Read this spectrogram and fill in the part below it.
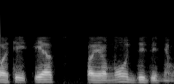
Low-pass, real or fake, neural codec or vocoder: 3.6 kHz; fake; codec, 16 kHz, 8 kbps, FreqCodec, smaller model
